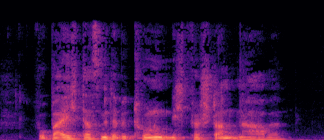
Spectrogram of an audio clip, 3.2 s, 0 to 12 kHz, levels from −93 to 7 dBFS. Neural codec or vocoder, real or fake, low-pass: none; real; 9.9 kHz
